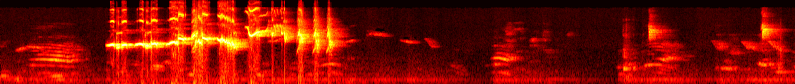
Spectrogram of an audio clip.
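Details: Oriental magpie-robin (kacer) singing a lure song meant to spark other birds into song: a loud two-second burst of rapid, rich, rising whistled and scratchy notes, then scattered faint soft notes and quiet pauses.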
